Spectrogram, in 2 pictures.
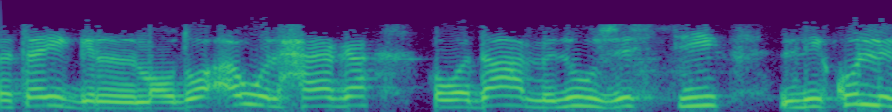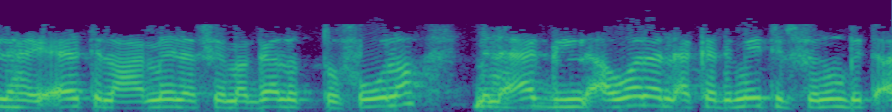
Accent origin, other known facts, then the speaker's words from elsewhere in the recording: Egypt; وخلت لهجتنا لما بتروح أي دولة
